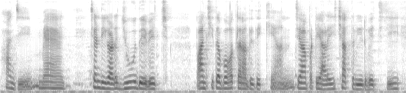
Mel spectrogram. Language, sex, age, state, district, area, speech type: Punjabi, female, 30-45, Punjab, Ludhiana, urban, spontaneous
